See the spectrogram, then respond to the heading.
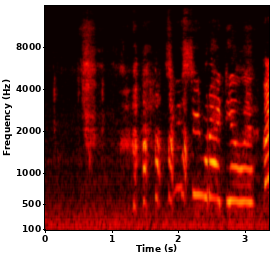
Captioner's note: laughing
